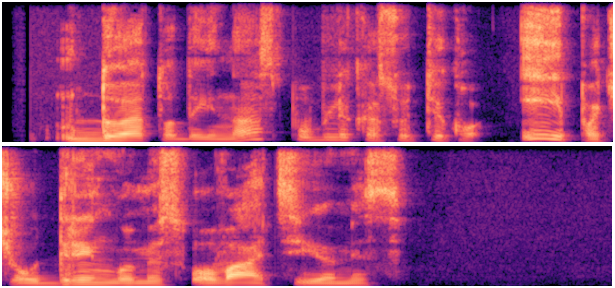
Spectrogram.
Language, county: Lithuanian, Klaipėda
